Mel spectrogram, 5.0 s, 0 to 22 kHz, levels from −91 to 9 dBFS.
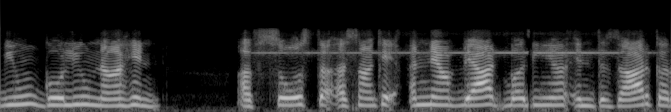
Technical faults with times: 1.79-5.04 feedback whistle
3.95-4.01 lost AMR speech frames

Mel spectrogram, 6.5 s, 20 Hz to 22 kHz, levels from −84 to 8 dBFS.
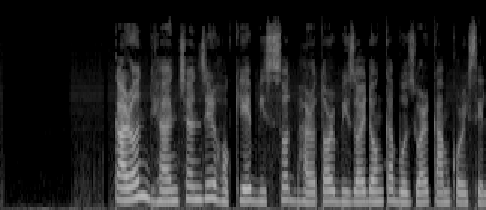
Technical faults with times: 0.00-6.49 computer activity noise

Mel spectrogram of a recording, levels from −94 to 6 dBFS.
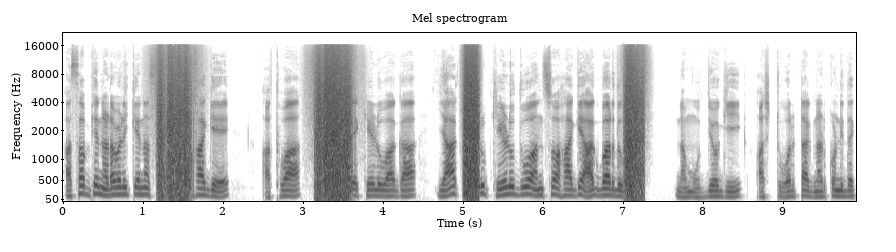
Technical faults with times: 0.97-1.87 wireless microphone noise hit
2.94-3.85 wireless microphone noise hit
4.95-5.27 wireless microphone noise hit
6.91-7.38 wireless microphone noise hit

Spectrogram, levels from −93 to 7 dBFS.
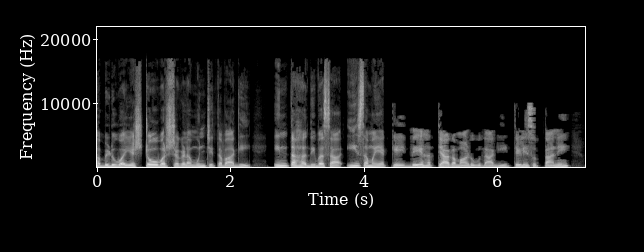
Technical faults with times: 4.35-7.33 adaptive stream at a lower bitrate

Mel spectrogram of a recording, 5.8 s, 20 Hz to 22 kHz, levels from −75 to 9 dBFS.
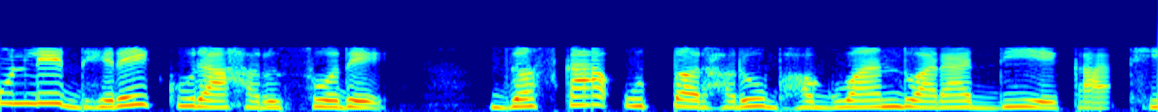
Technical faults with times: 2.92-2.96 packet loss with pitch repetition
5.40-5.56 packet loss with pitch repetition

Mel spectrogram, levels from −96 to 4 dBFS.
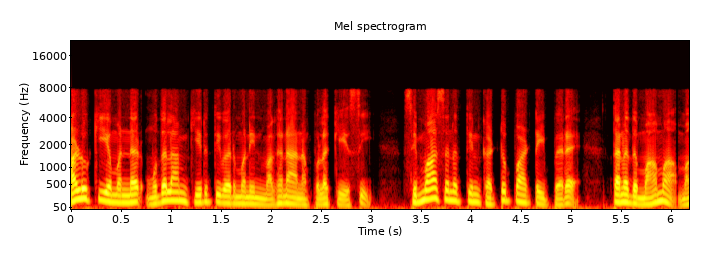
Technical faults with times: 0.00-6.18 4-bit ADPCM compression

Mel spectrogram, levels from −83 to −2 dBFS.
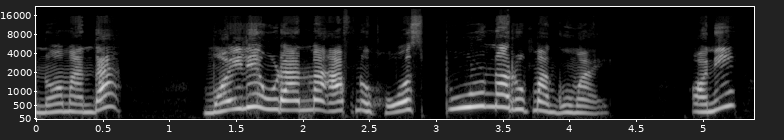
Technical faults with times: none

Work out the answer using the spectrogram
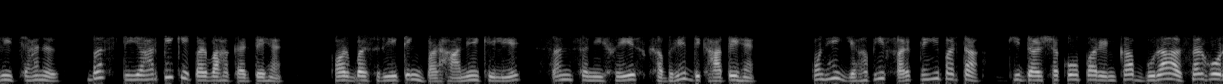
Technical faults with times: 0.00-12.24 G.723.1 codec

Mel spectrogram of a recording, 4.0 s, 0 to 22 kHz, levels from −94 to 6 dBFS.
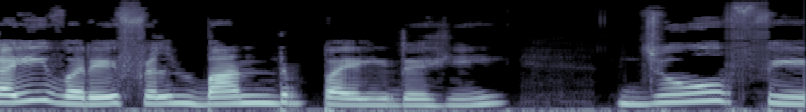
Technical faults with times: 0.00-4.03 generation loss
1.04-4.03 time-stretched section

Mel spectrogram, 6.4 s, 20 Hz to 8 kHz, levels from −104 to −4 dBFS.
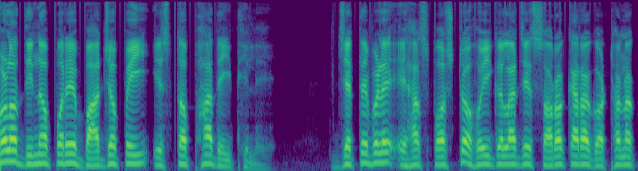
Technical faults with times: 0.00-6.38 resampler restarted on every block

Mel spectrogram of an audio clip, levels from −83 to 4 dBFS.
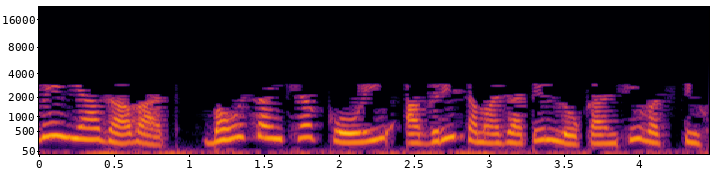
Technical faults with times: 0.00-4.47 MP3 compression

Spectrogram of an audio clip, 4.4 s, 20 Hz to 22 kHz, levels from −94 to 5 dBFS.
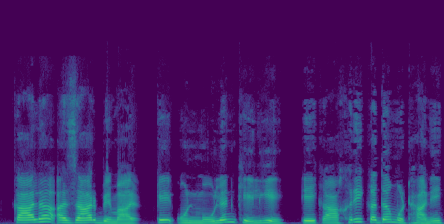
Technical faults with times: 1.31-1.59 long network dropout

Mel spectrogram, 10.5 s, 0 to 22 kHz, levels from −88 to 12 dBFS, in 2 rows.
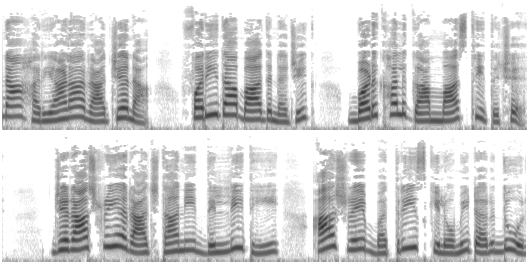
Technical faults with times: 0.00-10.50 MP3 compression

